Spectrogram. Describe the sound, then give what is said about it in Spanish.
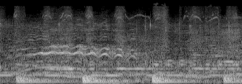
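Soldiers' horses whinny and neigh repeatedly over a steady, regular clatter of hoofbeats, several animals fairly loud, with no voices. “Llegó el batallón Carchi y el batallón Imbabura. Soldados con caballos.”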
